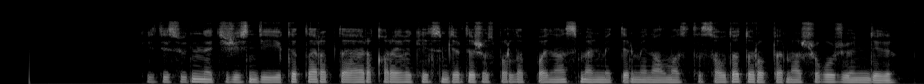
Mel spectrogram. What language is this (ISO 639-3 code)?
kaz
